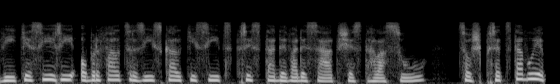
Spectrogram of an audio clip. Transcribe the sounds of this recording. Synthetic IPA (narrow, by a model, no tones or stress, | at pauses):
viːcɛsiːr̝iːʔobr̩falt͡sɛziːskalcɪsiːt͡st̪r̝̥ɪst̪adɛvadɛsaːt̪ʃɛst̪ɦlasuː | t͡soʃpr̝̥ɛt̪st̪avujɛ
